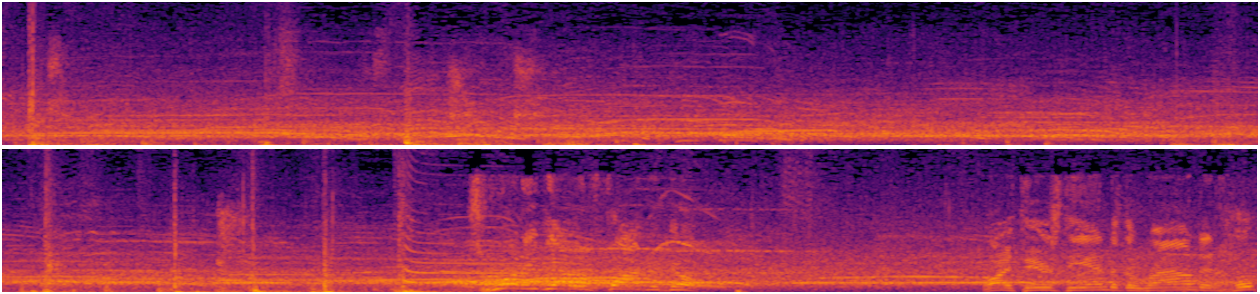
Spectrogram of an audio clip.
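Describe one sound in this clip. A crowd cheers and whistles in a large arena.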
